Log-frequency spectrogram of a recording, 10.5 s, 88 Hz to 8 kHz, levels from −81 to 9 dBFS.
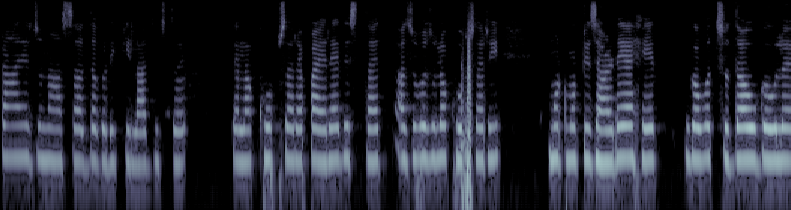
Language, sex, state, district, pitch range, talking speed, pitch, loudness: Marathi, female, Karnataka, Belgaum, 250-260 Hz, 115 wpm, 255 Hz, -26 LUFS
